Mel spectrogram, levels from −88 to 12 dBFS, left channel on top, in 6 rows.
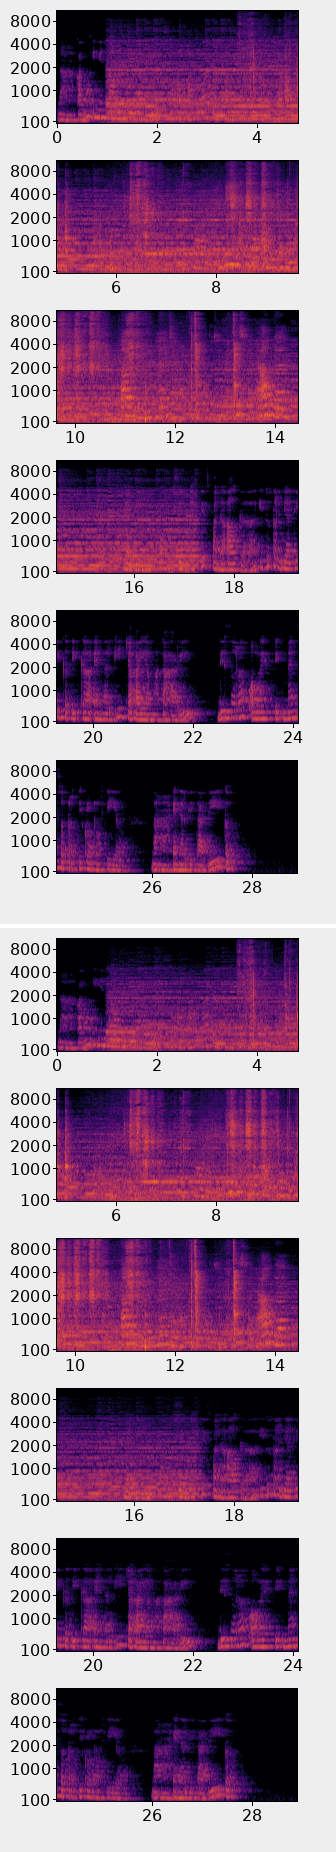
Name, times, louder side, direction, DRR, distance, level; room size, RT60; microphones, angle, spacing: voice 1, 0.0-5.1 5.5-6.8 15.8-21.9 22.5-25.5 26.0-27.5, left 1 dB, 70° left, 1 dB, 1.5 m, -37 dB
sound 1, 1.0-17.3, left 2 dB, 45° left, 1.6 m, -33 dB
sound 2, 3.6-4.2 4.5-12.5 12.9-13.6, right 4 dB, 20° right, 0.5 m, -31 dB
voice 2, 5.8-6.1 7.5-14.3, left 1 dB, 20° left, -4 dB, 3.8 m, -32 dB
14.0 x 11.5 x 2.6 m, 0.84 s
head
